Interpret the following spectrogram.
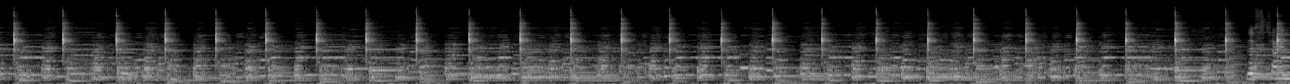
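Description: Wooden drumsticks clicked together in a steady beat of about two taps a second, tapping in fours along to a music track.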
